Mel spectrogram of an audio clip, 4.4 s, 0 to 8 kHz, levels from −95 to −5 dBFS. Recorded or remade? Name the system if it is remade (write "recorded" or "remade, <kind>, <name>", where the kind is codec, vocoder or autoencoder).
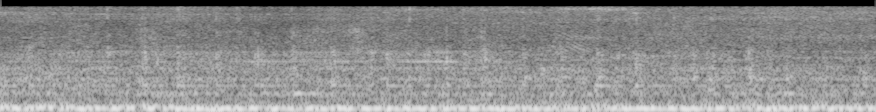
recorded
